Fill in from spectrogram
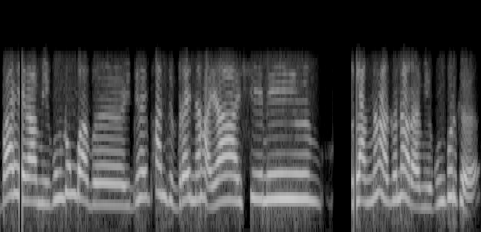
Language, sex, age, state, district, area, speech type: Bodo, female, 45-60, Assam, Baksa, rural, conversation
